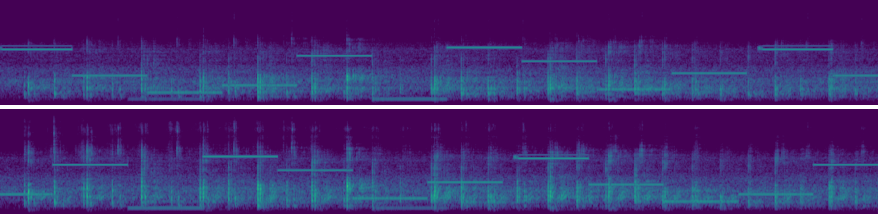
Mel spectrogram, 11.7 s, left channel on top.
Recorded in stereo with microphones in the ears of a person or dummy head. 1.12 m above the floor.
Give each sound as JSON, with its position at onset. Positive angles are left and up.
{"t": 0.3, "sound": "running footsteps", "side_deg": -40, "distance_m": 2.0}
